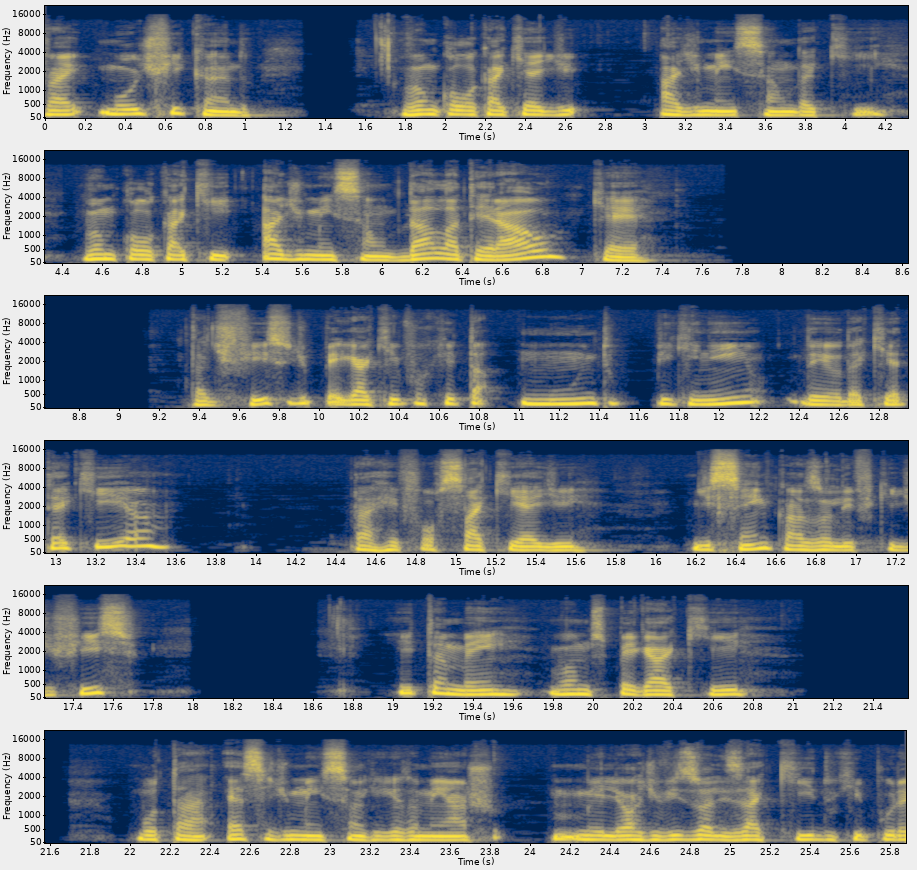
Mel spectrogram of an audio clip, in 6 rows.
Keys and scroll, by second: 4.3 Escape, 16.3 Return, 18.4 d.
